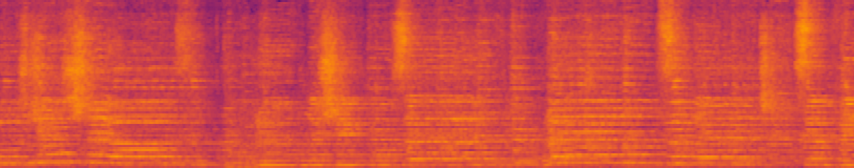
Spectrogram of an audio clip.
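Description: Amateur string orchestra of violins and plucked strings playing a slow piece in long held notes that change together every second or so.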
